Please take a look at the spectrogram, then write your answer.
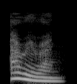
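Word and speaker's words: Arirang: Ari Rang.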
